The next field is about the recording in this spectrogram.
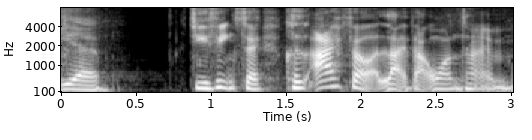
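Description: A woman talks at a fairly quick pace, her medium pitch showing ordinary variation. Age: 20s. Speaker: podcast co-host. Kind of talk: casual chat. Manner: animated.

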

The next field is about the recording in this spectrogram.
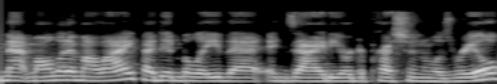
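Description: Over a quiet background, a woman with a Southern US accent speaks at a fairly quick pace in a fairly low voice. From Alabama, US South. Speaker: author and speaker. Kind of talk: casual interview conversation.

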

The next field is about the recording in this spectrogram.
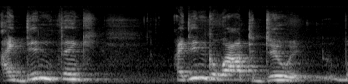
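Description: A man talks with lively intonation. Noticeable background noise and audible room echo come through. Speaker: wheelchair athlete. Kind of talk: personal testimony interview. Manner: conversational, with fillers and restarts.

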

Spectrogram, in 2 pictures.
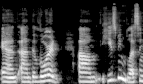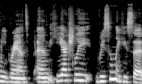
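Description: Speaking at a fairly slow pace, a woman with a Spanish accent uses a fairly high pitch and lively intonation. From Colombia (Bogotá). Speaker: nonprofit founder. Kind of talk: interview.

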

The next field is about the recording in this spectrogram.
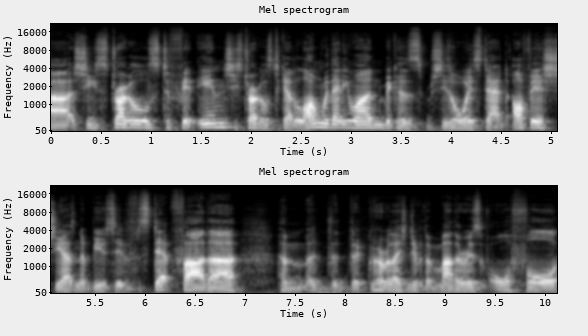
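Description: Fairly even intonation in an Australian accent at a moderate pace, with big swings in loudness and a very clean recording against a silent background. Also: man, medium pitch for a man. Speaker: theatre podcast co-host. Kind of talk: casual chat.

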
